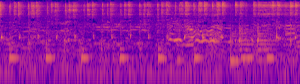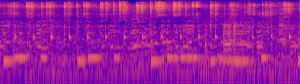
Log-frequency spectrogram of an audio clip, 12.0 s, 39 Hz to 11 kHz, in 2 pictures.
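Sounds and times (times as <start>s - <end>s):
shaker keeping time: 0.0s - 12.0s.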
